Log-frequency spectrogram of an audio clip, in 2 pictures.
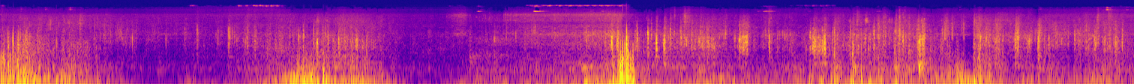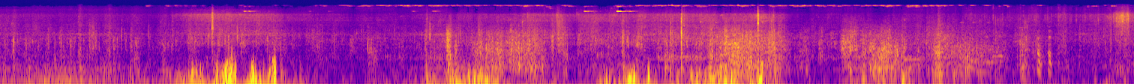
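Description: Mountain bike riding down a dirt trail: tyres rolling over dirt and rock, with knocks and rattles over bumps and wind rushing over the camera's microphone in repeated surges.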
